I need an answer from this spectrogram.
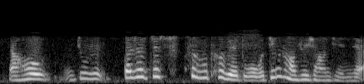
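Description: Upset Northeastern Mandarin woman caller, 20s, husky, fast, rambling, on the phone. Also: a little high, big pitch swings. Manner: rambling, many fillers, upset. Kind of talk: phone-in confession. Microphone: telephone. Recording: tinny dry phone line.

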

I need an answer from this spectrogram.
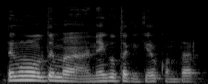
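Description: A man's voice: fairly high pitch, fast talker, warm tone. A young man with a Mexican accent, hosting a podcast and telling stories in a loose, slangy way, acting out the people he quotes. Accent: Mexican Spanish. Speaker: podcast host. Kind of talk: casual storytelling.

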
